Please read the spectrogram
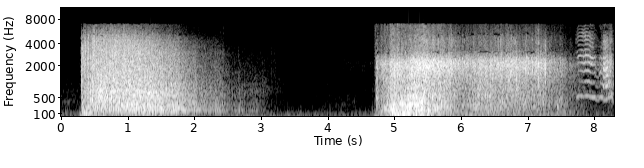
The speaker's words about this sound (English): It's time to fire a salute. Echo! Okay, give me the match and stand back.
